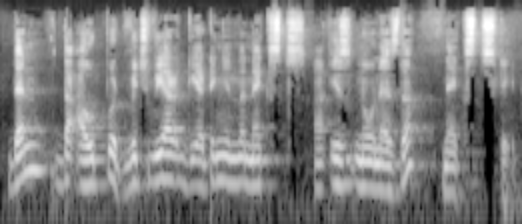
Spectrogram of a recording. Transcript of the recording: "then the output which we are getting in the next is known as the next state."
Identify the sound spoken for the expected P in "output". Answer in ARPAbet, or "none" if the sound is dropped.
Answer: P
